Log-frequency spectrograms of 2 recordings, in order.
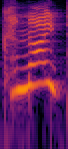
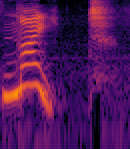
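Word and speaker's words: knight: kite yeah it's not kite it's night why is everybody telling me to say night you spell it as kite but the K is silent say night as night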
